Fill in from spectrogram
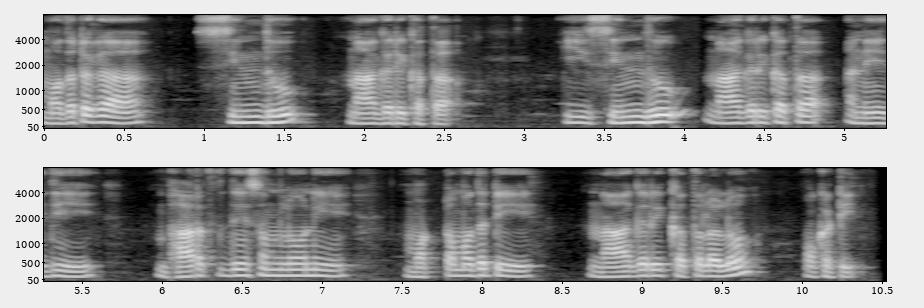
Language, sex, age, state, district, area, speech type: Telugu, male, 45-60, Andhra Pradesh, Konaseema, rural, spontaneous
